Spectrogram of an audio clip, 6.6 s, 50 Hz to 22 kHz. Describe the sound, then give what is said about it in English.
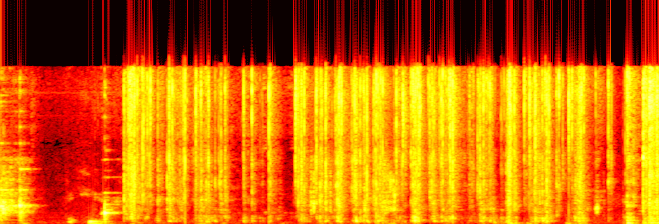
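Crinkling and rustling as a cup is filled with chocolate chips for cookie dough, with a steady run of small clicks and crackles and a few short pauses. “Alright, now you're going to stir in to the dry ingredients 1 cup of chocolate chips. Okay, so we're going to take 1 cup of chocolate chips. There's our cup.”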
